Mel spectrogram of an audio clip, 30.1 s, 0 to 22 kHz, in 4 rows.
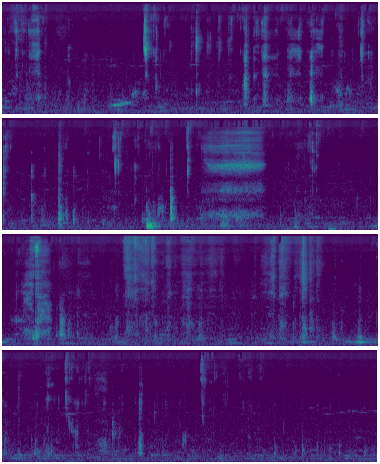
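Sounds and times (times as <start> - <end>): chewing with wet mouth clicks: 2.8 - 11.4, 21.7 - 29.6.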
